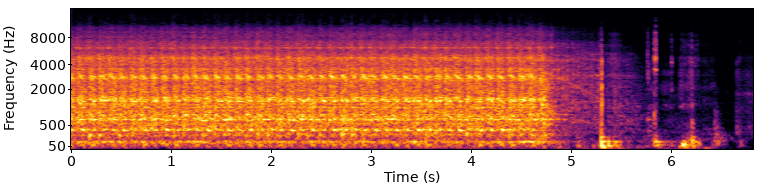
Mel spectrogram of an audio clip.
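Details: 1992 Ford F150 XLT, 302 V8, E40D automatic: the starter spins the engine quickly and evenly for nearly five seconds without firing. Spark is confirmed at the plug via tester, so the ignition module works. Cranking, no start.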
